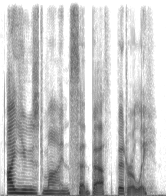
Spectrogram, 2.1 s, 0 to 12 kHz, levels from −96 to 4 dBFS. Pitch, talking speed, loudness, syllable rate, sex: 175 Hz, 175 wpm, -21 LUFS, 4.6 syllables/s, female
